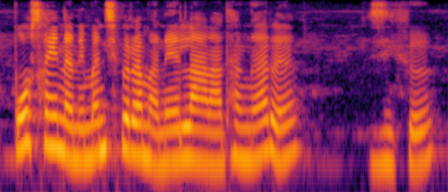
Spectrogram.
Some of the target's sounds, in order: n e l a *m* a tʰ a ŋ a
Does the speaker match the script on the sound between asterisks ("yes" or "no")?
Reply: no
